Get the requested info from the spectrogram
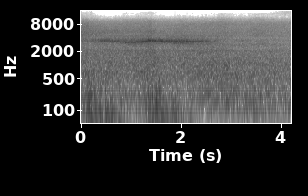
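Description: Rushing river rapids with wind buffeting the microphone, the buffeting heaviest in the first second or so. A faint steady high tone sits over it for about two seconds near the start.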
